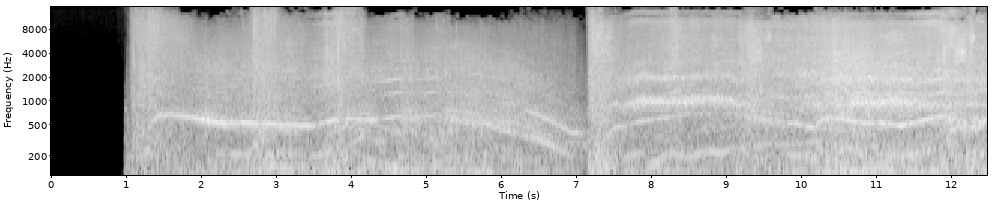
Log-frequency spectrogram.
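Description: Race car engines rev loudly, rising and falling in pitch.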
